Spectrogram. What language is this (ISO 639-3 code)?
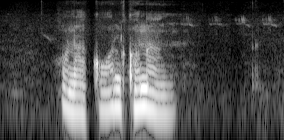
sat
